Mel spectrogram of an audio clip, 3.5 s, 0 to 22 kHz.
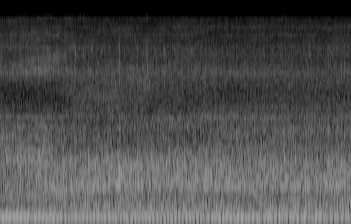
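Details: Classic carbureted V8, hot, after vacuum-gauge idle mixture screw tuning, now about 22.5 inches of steady vacuum: smooth, even low-rumble idle with no misses or stumbles.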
